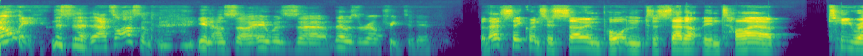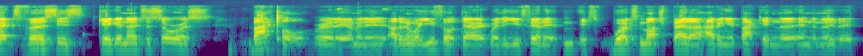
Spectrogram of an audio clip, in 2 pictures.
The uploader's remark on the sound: Live Book Release Event via Crowdcast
